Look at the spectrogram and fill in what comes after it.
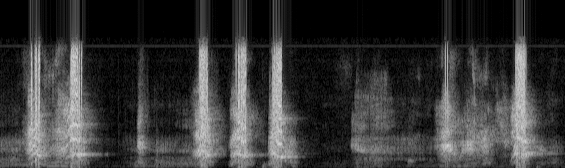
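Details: Boxer puppies, six weeks old, playing together: clusters of high, sharp barks and yips, several in quick pairs, mixed with low grumbling growls in the gaps.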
